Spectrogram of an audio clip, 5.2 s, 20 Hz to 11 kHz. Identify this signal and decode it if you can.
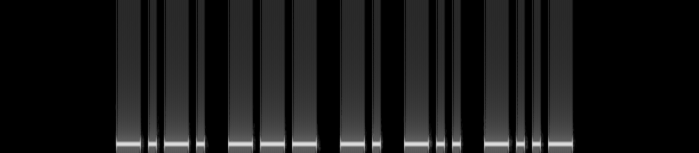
Morse code, heard as a keyed tone, about 20 wpm, 700 Hz. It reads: CONDX
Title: Common QSO Phrases - 4x Word-Spacing - 20wpm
